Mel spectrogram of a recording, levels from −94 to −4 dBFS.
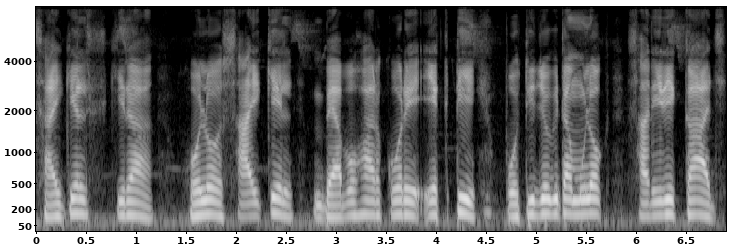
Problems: none marked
